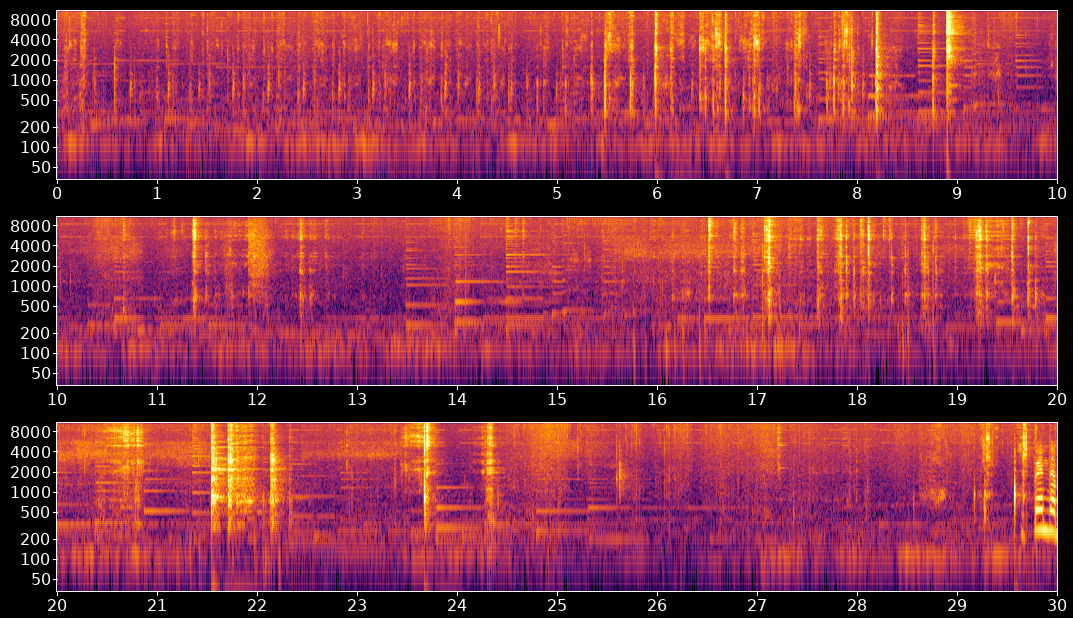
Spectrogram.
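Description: A utensil stirring melted chocolate in a stainless steel bowl, clinking and scraping against the metal at irregular moments, with a few louder knocks, over background music.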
